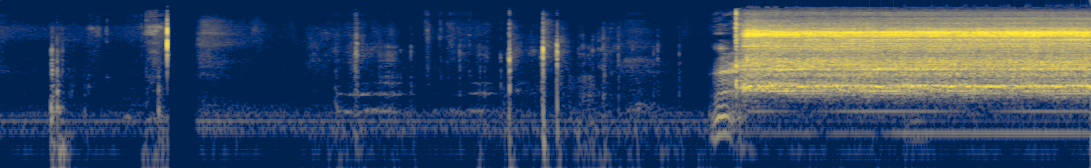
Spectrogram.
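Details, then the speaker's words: Stenner peroxide injection pump for well water running after replacing its leaking tube; handling clicks, then a loud, steady whir and hum that stays even, normal running noise for this pump. "I just want to point out that for whatever reason, it really is that loud. And thankfully it's in the basement and not, you know, right next to my pillow at night or whatever when the water goes off."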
